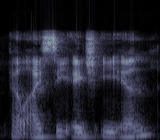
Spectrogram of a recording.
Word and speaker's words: lichen: But it was only the rock itself, scraped clean of every speck of dust and fiber of lichen, l i c h e n, and polished by the continued activity of this famished creature.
